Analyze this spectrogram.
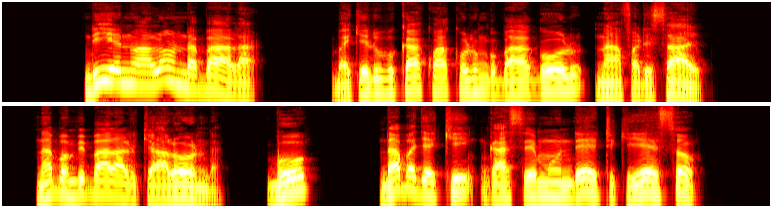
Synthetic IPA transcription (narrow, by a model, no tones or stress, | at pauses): ndijɛnualɔndabala | bakɛdubukakwaːkɔluŋɡubaːɡɔlunaːfalisaju | nabɔmbibalalukialɔnda | bɔː | ndabaɟakiŋɡasɛmundɛtukijɛsɔ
